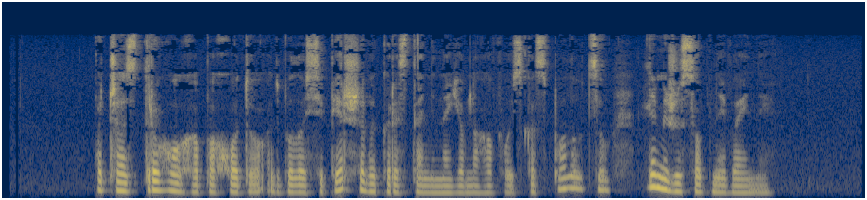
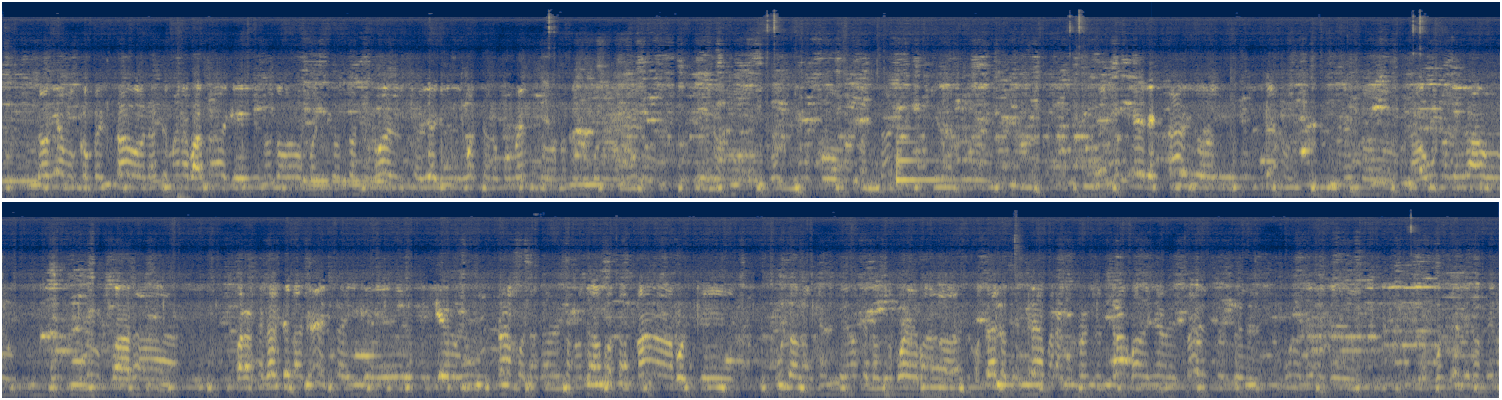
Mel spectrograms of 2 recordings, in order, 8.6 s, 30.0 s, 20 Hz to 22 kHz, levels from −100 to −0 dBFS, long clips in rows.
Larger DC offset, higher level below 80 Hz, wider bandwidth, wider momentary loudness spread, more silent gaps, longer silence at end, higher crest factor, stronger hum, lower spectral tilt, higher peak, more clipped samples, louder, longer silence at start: neither; second, -74 dBFS vs -68 dBFS; second, 11.5 kHz vs 16.5 kHz; first, 12 LU vs 9 LU; neither; first, 0.95 s vs 0 s; about the same, 20 dB vs 24 dB; neither; about the same, -3 dB/octave vs -2.5 dB/octave; second, -8 dBFS vs 0 dBFS; neither; second, -26 LUFS vs -23 LUFS; first, 0.95 s vs 0 s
